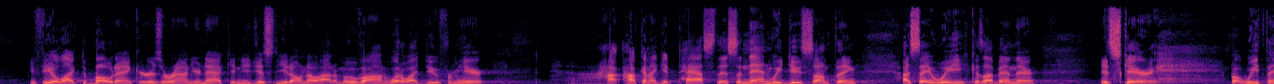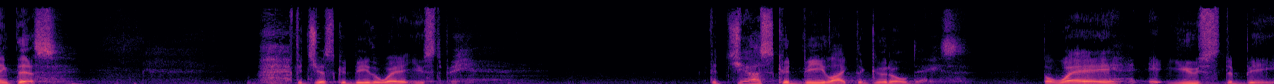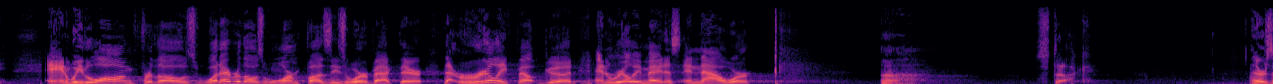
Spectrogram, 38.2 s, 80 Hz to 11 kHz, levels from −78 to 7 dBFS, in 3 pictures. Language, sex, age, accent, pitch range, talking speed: English, male, 40-59, American, 110-150 Hz, 160 wpm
